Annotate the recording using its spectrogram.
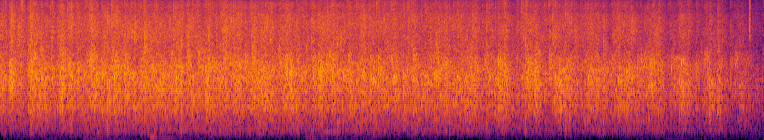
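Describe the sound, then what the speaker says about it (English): A large audience at an education reform event applauds steadily for several seconds, a dense, even wash of many hands clapping at a consistent level with no voices standing out. "Please give him a big round of applause"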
